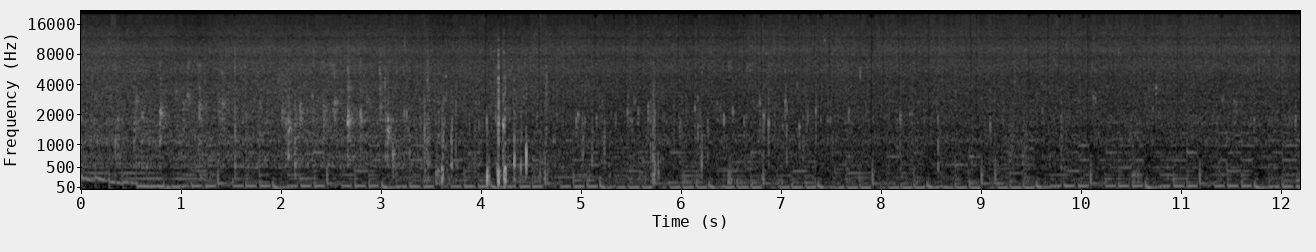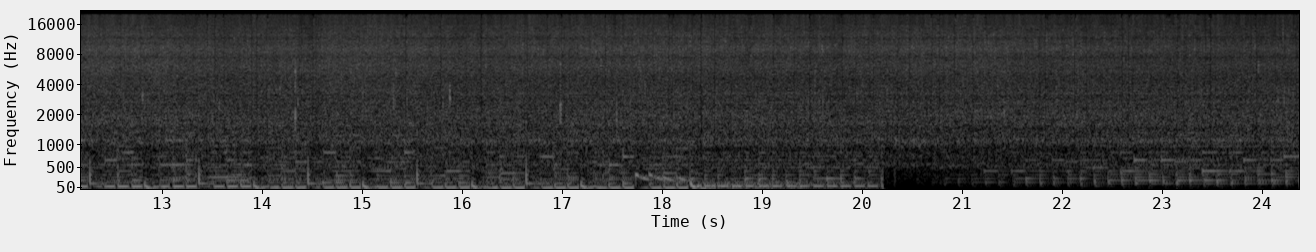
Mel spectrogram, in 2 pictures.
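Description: Chips frying in a pan, a long steady sizzle and bubbling with small crackles throughout, moderately close, while a low rumble under it drops away near the end.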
